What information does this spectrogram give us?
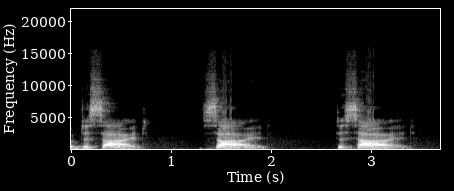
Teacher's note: D, d, d. The second syllable is stressed. So decide, side, decide.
